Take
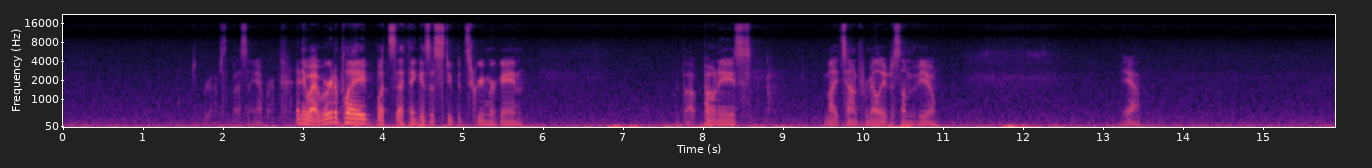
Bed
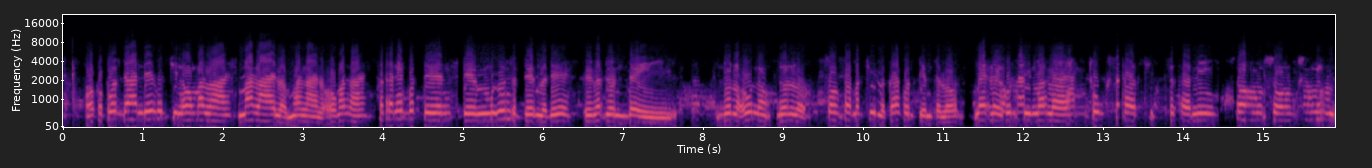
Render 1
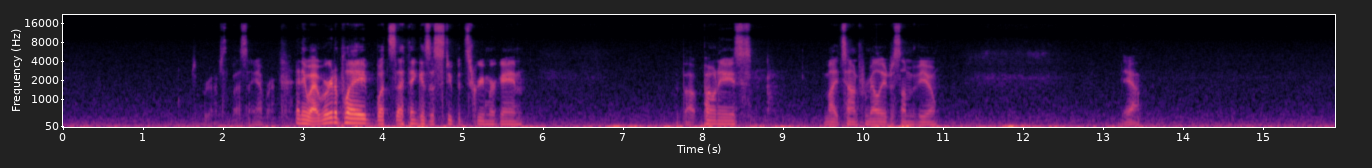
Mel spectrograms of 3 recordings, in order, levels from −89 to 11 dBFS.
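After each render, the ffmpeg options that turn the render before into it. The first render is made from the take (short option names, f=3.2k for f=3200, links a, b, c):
-af "afftdn=nr=6:nf=-47"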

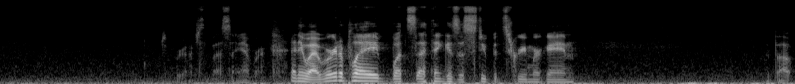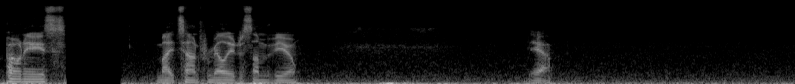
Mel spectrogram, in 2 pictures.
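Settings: -filter_complex "[0:a]asettb=1/sr,asplit=3[a][b][c];[a]atrim=end=7.024[d];[b]atrim=start=7.02:end=7.56,asetpts=PTS-STARTPTS,afade=t=in:d=0.004:c=qsin,afade=t=out:st=0.536:d=0.004:c=qsin,highshelf=f=8k:g=10[e];[c]atrim=start=7.556[f];[d][e]acrossfade=d=0.004:c1=hsin:c2=qsin[g];[g][f]acrossfade=d=0.004:c1=qsin:c2=hsin,asplit=3[h][i][j];[h]atrim=end=8.61,asetpts=PTS-STARTPTS,afade=t=out:st=8.606:d=0.004:c=hsin[k];[i]atrim=start=8.61:end=9.16,asetpts=PTS-STARTPTS,volume=0[l];[j]atrim=start=9.16,asetpts=PTS-STARTPTS,afade=t=in:d=0.004:c=hsin[m];[k][l][m]concat=n=3:v=0:a=1"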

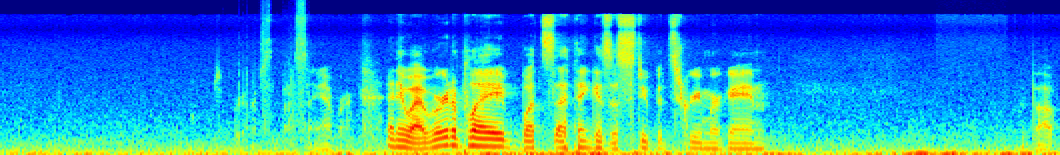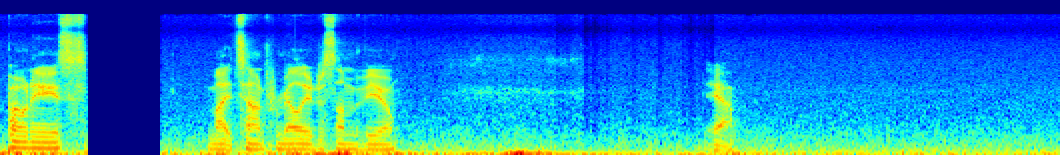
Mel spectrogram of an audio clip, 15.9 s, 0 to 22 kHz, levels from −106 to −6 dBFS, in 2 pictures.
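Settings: -filter_complex "[0:a]asettb=1/sr,asplit=3[a][b][c];[a]atrim=end=1.674[d];[b]atrim=start=1.67:end=2.33,asetpts=PTS-STARTPTS,afade=t=in:d=0.004:c=qsin,afade=t=out:st=0.656:d=0.004:c=qsin,aeval=exprs='0.0168*(abs(mod(val(0)/0.0168+3,4)-2)-1)':c=same[e];[c]atrim=start=2.326[f];[d][e]acrossfade=d=0.004:c1=hsin:c2=qsin[g];[g][f]acrossfade=d=0.004:c1=qsin:c2=hsin,asettb=1/sr,asplit=3[h][i][j];[h]atrim=end=12.114[k];[i]atrim=start=12.11:end=13.31,asetpts=PTS-STARTPTS,afade=t=in:d=0.004:c=qsin,afade=t=out:st=1.196:d=0.004:c=qsin,acompressor=threshold=-37dB:ratio=10:attack=3.2:release=140:knee=1:detection=peak[l];[j]atrim=start=13.306[m];[k][l]acrossfade=d=0.004:c1=hsin:c2=qsin[n];[n][m]acrossfade=d=0.004:c1=qsin:c2=hsin"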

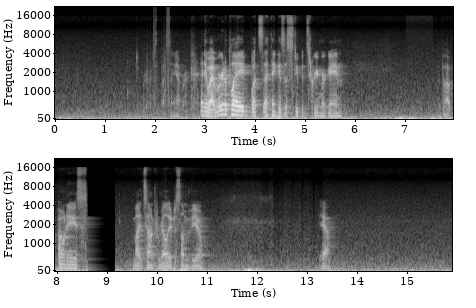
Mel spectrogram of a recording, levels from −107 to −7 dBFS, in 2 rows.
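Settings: -af "highshelf=f=3k:g=-12,bandreject=f=73.37:t=h:w=4,bandreject=f=146.74:t=h:w=4,bandreject=f=220.11:t=h:w=4,bandreject=f=293.48:t=h:w=4,bandreject=f=366.85:t=h:w=4,bandreject=f=440.22:t=h:w=4,bandreject=f=513.59:t=h:w=4,bandreject=f=586.96:t=h:w=4,bandreject=f=660.33:t=h:w=4,bandreject=f=733.7:t=h:w=4,bandreject=f=807.07:t=h:w=4,bandreject=f=880.44:t=h:w=4,bandreject=f=953.81:t=h:w=4,bandreject=f=1.02718k:t=h:w=4,bandreject=f=1.10055k:t=h:w=4,bandreject=f=1.17392k:t=h:w=4,bandreject=f=1.24729k:t=h:w=4,bandreject=f=1.32066k:t=h:w=4,bandreject=f=1.39403k:t=h:w=4,bandreject=f=1.4674k:t=h:w=4,bandreject=f=1.54077k:t=h:w=4,bandreject=f=1.61414k:t=h:w=4,bandreject=f=1.68751k:t=h:w=4,bandreject=f=1.76088k:t=h:w=4,bandreject=f=1.83425k:t=h:w=4,bandreject=f=1.90762k:t=h:w=4,bandreject=f=1.98099k:t=h:w=4,bandreject=f=2.05436k:t=h:w=4,bandreject=f=2.12773k:t=h:w=4,bandreject=f=2.2011k:t=h:w=4,bandreject=f=2.27447k:t=h:w=4,bandreject=f=2.34784k:t=h:w=4,bandreject=f=2.42121k:t=h:w=4,bandreject=f=2.49458k:t=h:w=4,bandreject=f=2.56795k:t=h:w=4"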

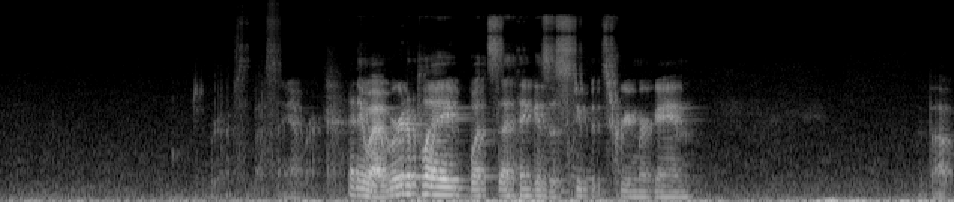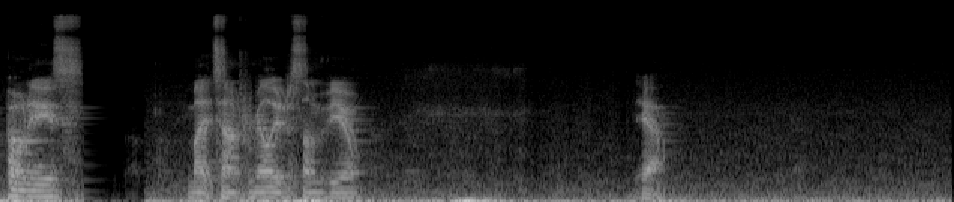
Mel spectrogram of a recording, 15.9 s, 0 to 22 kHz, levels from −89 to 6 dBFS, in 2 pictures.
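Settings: -filter_complex "[0:a]asplit=2[a][b];[b]adelay=45,volume=-6dB[c];[a][c]amix=inputs=2:normalize=0,asplit=2[d][e];[e]adelay=1224,volume=-29dB,highshelf=f=4k:g=-27.6[f];[d][f]amix=inputs=2:normalize=0"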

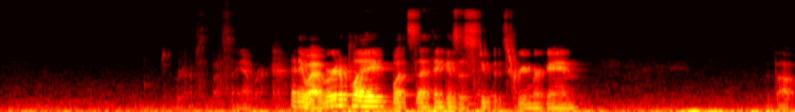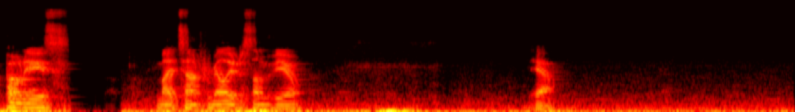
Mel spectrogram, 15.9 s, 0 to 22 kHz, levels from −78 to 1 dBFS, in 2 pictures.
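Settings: -af anull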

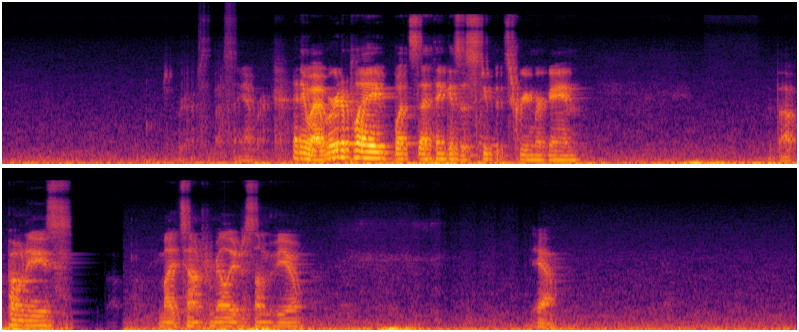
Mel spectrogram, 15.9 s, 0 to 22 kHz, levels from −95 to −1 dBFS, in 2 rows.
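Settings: -af "volume=7dB,alimiter=limit=-1dB:level=0:latency=1"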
